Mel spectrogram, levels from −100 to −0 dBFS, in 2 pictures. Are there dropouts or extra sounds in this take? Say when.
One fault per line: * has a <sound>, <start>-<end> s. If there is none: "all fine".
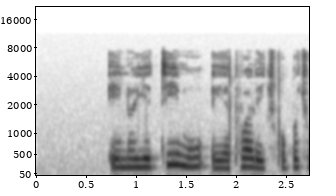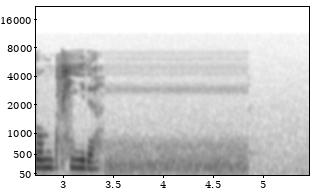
all fine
